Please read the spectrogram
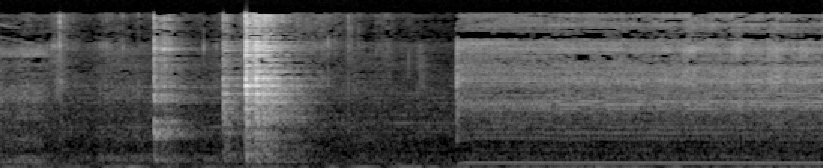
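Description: A few clinks and a loud clatter in the first two seconds, then about three seconds in a pen-style tattoo machine switches on and runs with a steady low buzz as the needle goes into the skin.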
